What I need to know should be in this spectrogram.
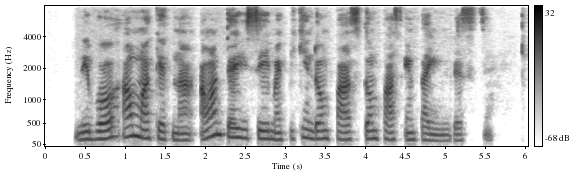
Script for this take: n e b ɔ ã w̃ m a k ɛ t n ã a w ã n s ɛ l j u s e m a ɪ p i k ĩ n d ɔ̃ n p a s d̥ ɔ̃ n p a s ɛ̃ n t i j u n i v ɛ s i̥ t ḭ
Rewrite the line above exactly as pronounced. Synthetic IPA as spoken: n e b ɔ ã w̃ m a k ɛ t n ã a w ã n t ɛ l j u s e m a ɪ p i k ĩ n d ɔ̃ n p a s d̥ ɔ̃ n p a s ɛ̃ n t a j u n i v ɛ s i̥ t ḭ

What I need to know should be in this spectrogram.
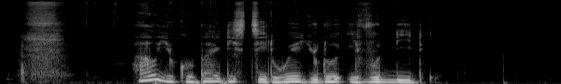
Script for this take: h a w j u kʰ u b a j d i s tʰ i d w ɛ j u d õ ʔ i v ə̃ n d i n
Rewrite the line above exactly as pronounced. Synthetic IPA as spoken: h a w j u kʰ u b a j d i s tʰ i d w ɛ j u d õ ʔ i v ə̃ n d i d

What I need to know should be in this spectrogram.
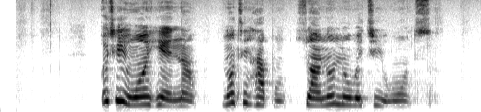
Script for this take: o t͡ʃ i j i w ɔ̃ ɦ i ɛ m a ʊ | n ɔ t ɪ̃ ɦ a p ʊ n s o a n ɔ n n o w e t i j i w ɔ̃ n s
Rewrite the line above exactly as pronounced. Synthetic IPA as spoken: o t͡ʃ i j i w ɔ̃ ɦ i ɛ n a ʊ | n ɔ t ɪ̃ ɦ a p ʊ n s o a n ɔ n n o w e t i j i w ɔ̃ n t

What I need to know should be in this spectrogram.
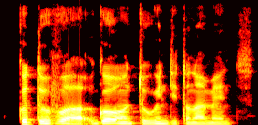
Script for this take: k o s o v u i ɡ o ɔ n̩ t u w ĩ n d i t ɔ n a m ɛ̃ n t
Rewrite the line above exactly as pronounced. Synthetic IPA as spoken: k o t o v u a ɡ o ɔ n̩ t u w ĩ n d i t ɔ n a m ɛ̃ n t

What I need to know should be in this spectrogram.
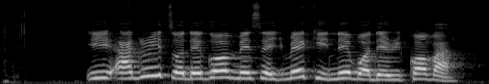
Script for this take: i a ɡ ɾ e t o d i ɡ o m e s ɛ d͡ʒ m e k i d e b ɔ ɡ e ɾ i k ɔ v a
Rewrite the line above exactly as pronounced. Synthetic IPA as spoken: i a ɡ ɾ i t o d e ɡ o m e s e d͡ʒ m e k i n e b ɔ d e ɾ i k ɔ v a

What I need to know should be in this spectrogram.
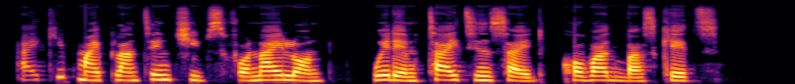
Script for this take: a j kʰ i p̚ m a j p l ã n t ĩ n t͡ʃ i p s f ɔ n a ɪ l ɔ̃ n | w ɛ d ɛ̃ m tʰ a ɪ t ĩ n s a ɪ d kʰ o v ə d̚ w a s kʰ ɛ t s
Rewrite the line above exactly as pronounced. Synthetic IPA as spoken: a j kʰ i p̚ m a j p l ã n t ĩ n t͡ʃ i p s f ɔ n a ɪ l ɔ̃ n | w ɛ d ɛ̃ m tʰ a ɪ t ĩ n s a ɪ d kʰ ɔ v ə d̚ b a s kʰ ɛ t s

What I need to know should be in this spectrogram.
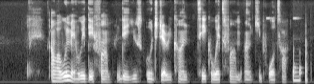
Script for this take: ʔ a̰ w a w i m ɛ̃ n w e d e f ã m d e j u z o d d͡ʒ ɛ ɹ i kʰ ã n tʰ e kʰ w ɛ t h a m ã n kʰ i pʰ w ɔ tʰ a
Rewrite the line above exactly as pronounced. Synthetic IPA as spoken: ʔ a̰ w a w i m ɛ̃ n w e d e f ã m d e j u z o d d͡ʒ ɛ ɹ i kʰ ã n tʰ e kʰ w ɛ t f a m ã n kʰ i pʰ w ɔ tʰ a

